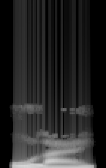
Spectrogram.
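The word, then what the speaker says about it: 勿来: あ、ちなみにこれはなこそって読みます。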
